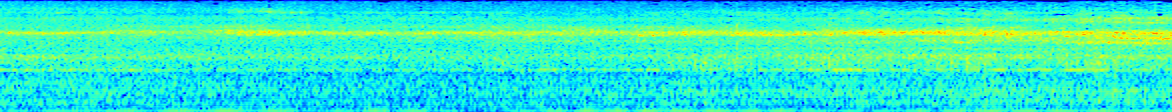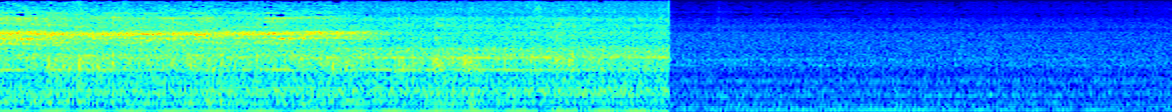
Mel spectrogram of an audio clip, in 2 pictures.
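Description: Passenger train moving past the platform: a steady low rumble with a thin squeal of wheels on the rails. About fourteen seconds in the sound cuts off abruptly and gives way to a quieter steady low hum.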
